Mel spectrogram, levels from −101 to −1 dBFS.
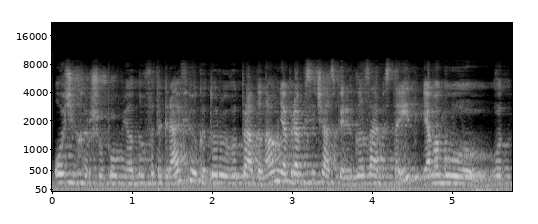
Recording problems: off-mic speech; far
high frequencies cut off; noticeable; nothing above 8 kHz
room echo; slight; dies away in 0.7 s
electrical hum; faint; throughout; 50 Hz, 25 dB below the speech

